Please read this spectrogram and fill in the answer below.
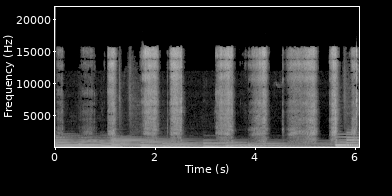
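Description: Steel palette knife scraping and spreading thick acrylic paint across a canvas, short rasping strokes about two a second.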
